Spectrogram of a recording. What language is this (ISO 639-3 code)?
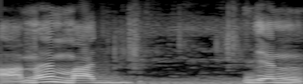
ori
